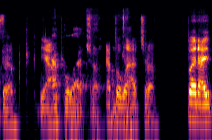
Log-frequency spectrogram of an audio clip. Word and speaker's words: Appalachia: Appalachia, If you're from there, you got people there, whatever, it's Appalachia, Appalachia. Yeah, Appalachia. Okay. Appalachia. But it's people say Appalachia, but it's Appalachia if you're from the South.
